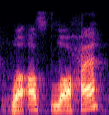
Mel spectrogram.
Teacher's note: ما ننساش تغليظ اللام بتاعت وأصلح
